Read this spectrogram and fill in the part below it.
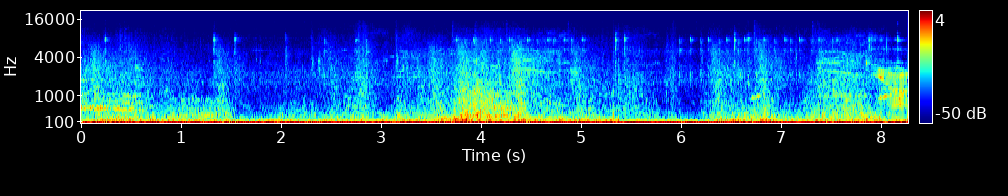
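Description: Fire magic roars and whooshes in bursts.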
